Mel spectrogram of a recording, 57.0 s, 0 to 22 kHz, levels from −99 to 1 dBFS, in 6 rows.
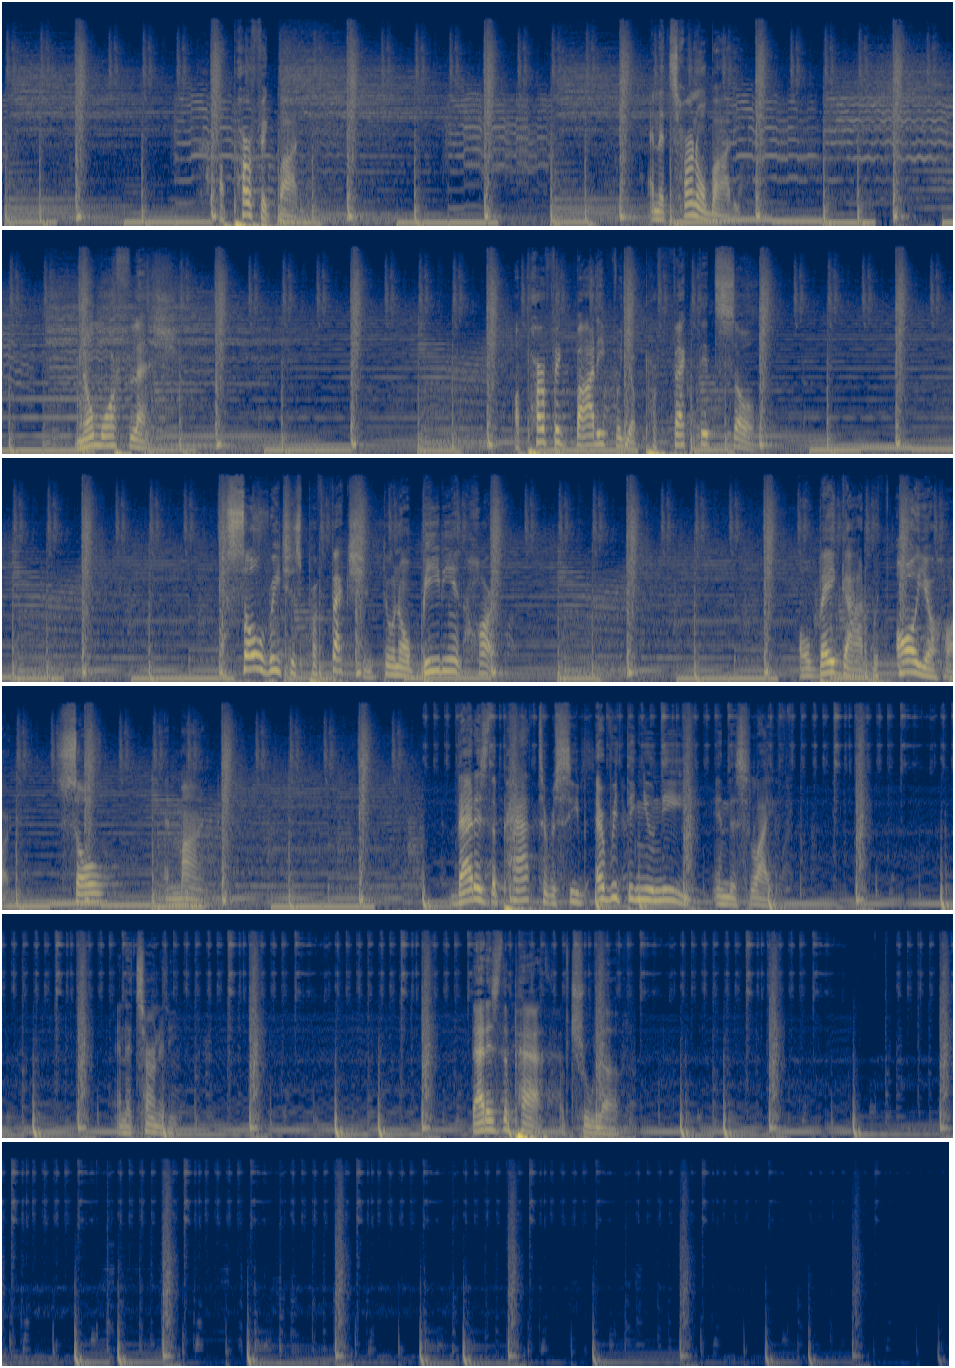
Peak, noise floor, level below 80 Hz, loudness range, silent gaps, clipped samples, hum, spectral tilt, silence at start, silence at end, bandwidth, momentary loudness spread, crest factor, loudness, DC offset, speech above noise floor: -8 dBFS; -87 dBFS; -42 dBFS; 17 LU; none; under 0.1%; none; -5 dB/octave; 0 s; 0.9 s; 16 kHz; 20 LU; 28 dB; -37 LUFS; under 0.1%; 56 dB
